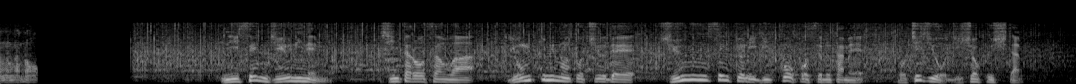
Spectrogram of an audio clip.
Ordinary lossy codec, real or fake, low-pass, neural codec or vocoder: none; fake; 7.2 kHz; codec, 16 kHz, 16 kbps, FreqCodec, larger model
